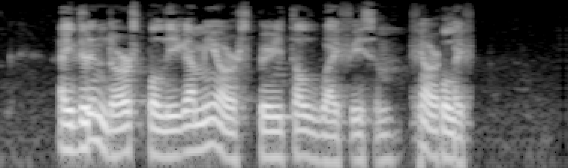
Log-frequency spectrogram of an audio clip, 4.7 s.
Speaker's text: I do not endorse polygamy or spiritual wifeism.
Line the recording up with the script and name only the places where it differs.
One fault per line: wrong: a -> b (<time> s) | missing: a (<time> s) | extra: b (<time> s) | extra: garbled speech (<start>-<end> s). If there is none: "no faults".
missing: not (0.8 s)
extra: garbled speech (3.5-4.0 s)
